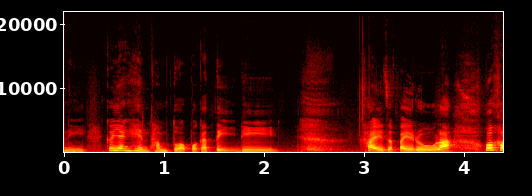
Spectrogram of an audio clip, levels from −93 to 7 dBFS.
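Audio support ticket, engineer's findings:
No audible faults found.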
